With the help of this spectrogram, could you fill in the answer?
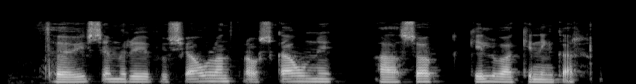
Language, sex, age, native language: Icelandic, male, 20-29, Icelandic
